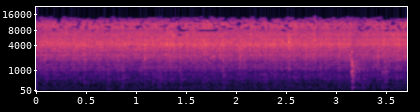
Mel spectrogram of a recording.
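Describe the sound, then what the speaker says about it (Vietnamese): Bamboo shoots stir-fried in a pan with browned shallots for a vegan noodle dish, giving a steady close sizzle with faint scraping stirs and one sharp clack near the end, no talking. "mình cho măng vô xào"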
